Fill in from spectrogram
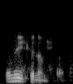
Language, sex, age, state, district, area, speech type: Sanskrit, male, 60+, Karnataka, Bangalore Urban, urban, conversation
